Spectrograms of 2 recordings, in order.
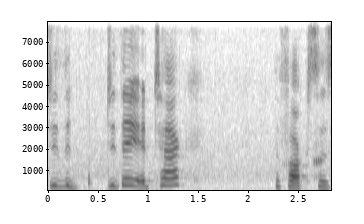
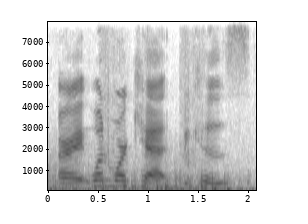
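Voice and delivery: louder, energetic; loud announcement; 3 semitones lower, 7 dB louder than usual. Real, not acted. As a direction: call out the next step.

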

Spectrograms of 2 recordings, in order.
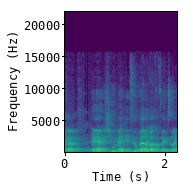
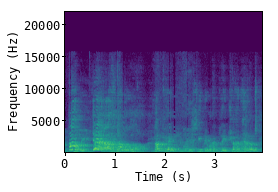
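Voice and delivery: high-pitched, excitable actor impression; Paul Giamatti; 7 semitones higher than usual. Actor greeting fans about his roles, high put-on voice. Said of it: "Paul Giamatti".

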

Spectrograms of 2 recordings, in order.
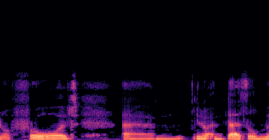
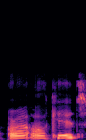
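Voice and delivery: higher-pitched, jokey Manchester accent; 6 semitones higher than usual. Shown as a demonstration. Student demonstrating city accents on a whim, Manchester accent. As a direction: toss off a Manchester catchphrase. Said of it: "you know, that kind of accent".

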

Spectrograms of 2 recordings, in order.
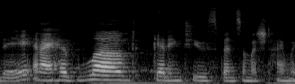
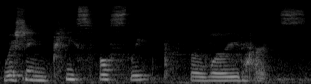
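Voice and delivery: put-on reading to children; 6 dB quieter than usual. Teacher reading Moon Wishes to her class, gentle storybook voice. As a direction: read it softly to a class of kids. Reads picture book aloud.

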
